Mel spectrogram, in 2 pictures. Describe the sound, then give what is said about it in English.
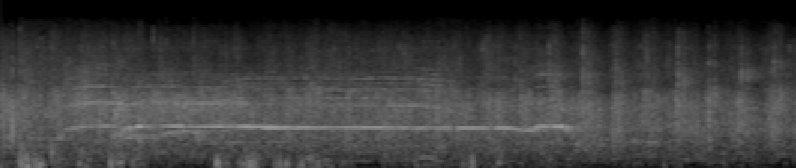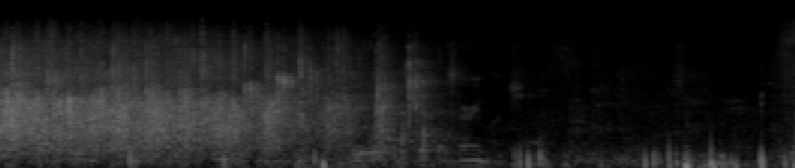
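An audience claps in honor of those just prayed over, in a steady, dense burst of applause that holds for several seconds, then thins out and fades to silence near the end, with a brief high tone sounding early on. “All right, let's give them a little clap in honor.”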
